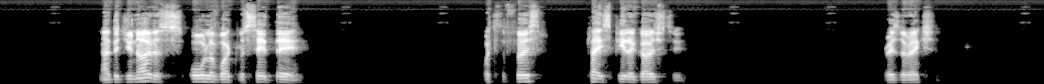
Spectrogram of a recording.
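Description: A man speaks calmly through a microphone in a large room, pausing between phrases.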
